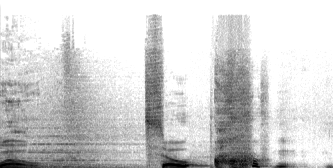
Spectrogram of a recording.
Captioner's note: chuckles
